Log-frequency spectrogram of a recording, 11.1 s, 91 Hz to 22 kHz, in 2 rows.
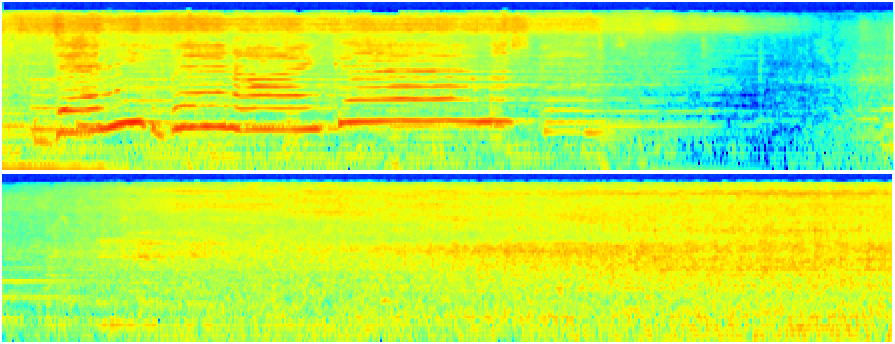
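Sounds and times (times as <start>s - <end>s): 
long-distance coach bus engine rumbling as it rolls into its bay: 0.0s - 11.1s
road noise of a long-distance coach bus rolling into its bay: 0.0s - 11.1s
speech: 0.4s - 1.2s.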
